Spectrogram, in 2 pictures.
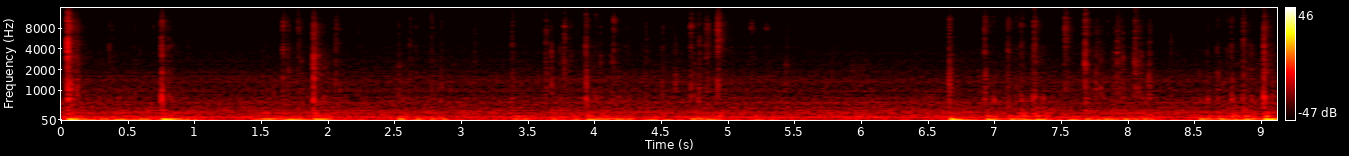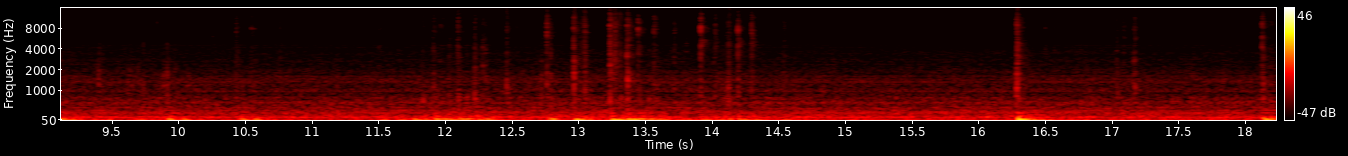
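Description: Computer keyboard typing, in irregular runs of keystrokes with short pauses between.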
